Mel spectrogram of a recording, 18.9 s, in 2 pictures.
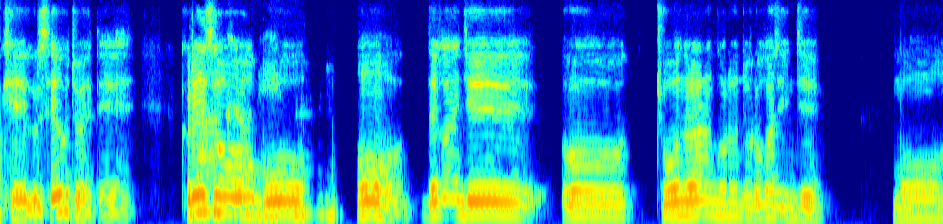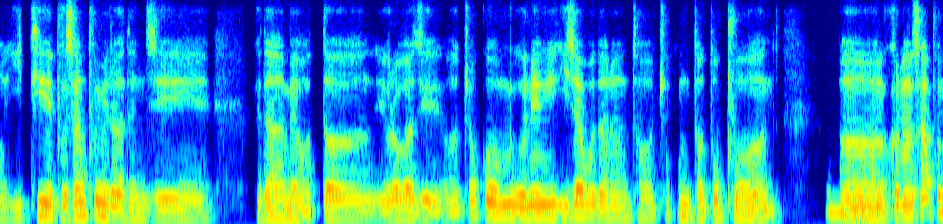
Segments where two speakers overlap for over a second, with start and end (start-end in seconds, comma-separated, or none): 1.9-3.1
